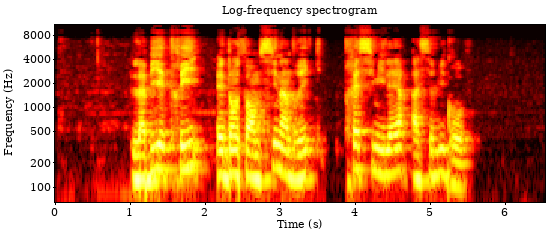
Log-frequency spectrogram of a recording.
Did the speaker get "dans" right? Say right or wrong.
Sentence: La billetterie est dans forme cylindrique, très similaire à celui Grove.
right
